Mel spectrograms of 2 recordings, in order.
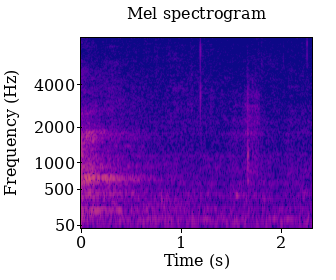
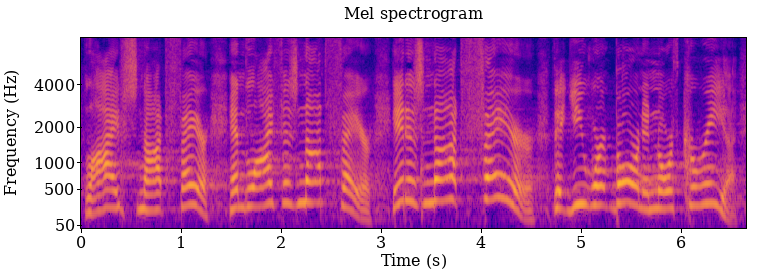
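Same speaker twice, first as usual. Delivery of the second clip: raised, emphatic pulpit voice; impassioned preaching; 7 semitones higher, 5 dB louder than usual. Real, not acted. Preacher confronting the congregation over their blessings, impassioned. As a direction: drive each point home with mounting insistence.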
